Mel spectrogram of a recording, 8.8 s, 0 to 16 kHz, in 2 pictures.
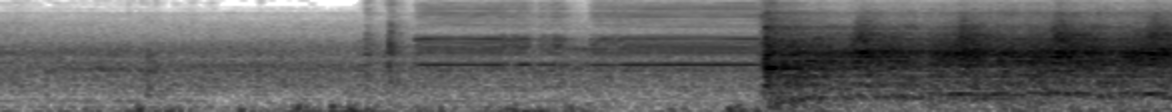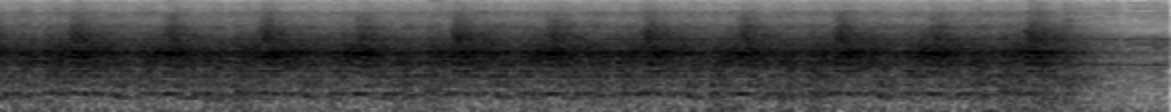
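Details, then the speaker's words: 1984 Chevrolet C10 pickup, six-cylinder, 84k miles, parked since 1993: cranks about three pulses a second without firing after corroded distributor internals were replaced; owner suspects coil or whole distributor, water and rust found inside. "Doesn't sound any different. I don't think we still I think I might need to change the coil or the whole distributor."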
